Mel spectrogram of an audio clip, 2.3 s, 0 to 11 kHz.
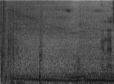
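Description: Turbocharged KA24DE-T four-cylinder of a Nissan 240SX pulling at full throttle, heard from inside the cabin. Near the end the engine note drops to a lower steady pitch as the car is shifted up with the throttle held floored, a flat shift meant to keep the turbo spooled.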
